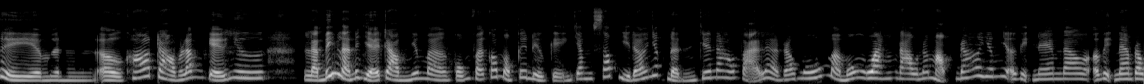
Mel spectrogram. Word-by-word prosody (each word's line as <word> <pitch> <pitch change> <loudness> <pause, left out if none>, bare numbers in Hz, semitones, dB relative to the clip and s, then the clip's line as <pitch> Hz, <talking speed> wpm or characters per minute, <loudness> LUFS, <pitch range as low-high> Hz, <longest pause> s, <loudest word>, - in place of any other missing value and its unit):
thì 190 - +4
mình 180 -1 -4
ừ, 190 -3 +4
khó 300 - +3
trồng 290 - 0
lắm, 290 +7 +2
kiểu 190 0 +5
như, 290 +1 -1 0.4
là 205 -2 +4
biết 210 - +6
là 485 - +6
nó 305 - -2
dễ 190 -4 +6
trồng 195 -1 +2
nhưng 265 +5 -2
mà 210 -6 -1
cũng 200 +6 -2
phải 235 -4 -1
có 335 +6 -2
một 315 - -1
cái 320 -2 -6
điều 235 -8 0
kiện 180 +1 -8
chăm 260 +1 -5
sóc 360 +7 -3
gì 250 -11 -2
đó 210 +5 +1
nhất 415 +5 -6
định, 185 -3 -1
chứ 300 +5 -2
nó 330 - -6
hông 300 -1 -5
phải - - -2
là 280 -8 -3
rau 230 +2 -2
muống 285 +7 -1
mà 235 - 0
muốn 270 +8 -1
quăng 290 -1 +7
ở 275 - -10
đâu 255 -2 -1
nó 280 +3 -6
mọc 290 - +1
ở - - -27
đó 305 +8 -4
giống 365 0 -5
như 360 - -4
ở - - 0
Việt 215 -2 -6
Nam 245 +2 -5
đâu, 255 -1 -2
ở - - -1
Việt 250 -4 -3
Nam 250 +1 0
rau 255 - +3
255 Hz, 290 wpm, -25 LUFS, 200-295 Hz, 0.4 s, quăng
